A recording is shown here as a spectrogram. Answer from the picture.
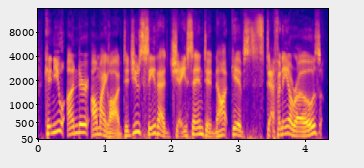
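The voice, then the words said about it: Valley Girl impression. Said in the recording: “This is a Valley Girl impersonation.”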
